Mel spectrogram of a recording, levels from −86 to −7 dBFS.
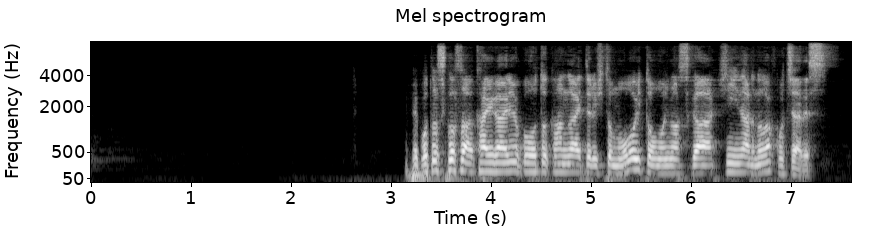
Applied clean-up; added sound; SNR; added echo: neural mask model DeepFilterNet 3.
